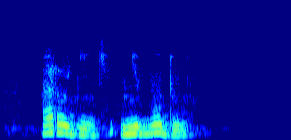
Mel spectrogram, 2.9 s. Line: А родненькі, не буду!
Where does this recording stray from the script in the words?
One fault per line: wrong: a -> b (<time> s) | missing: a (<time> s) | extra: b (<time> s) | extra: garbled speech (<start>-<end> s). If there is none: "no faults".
no faults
